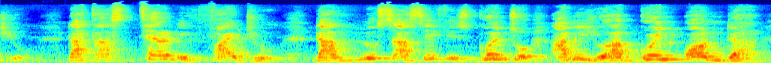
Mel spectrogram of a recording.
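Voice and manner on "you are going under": ordinary delivery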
